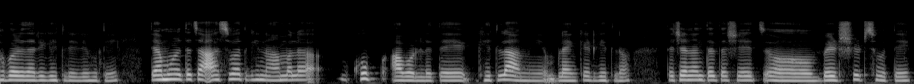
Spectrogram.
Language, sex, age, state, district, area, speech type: Marathi, female, 30-45, Maharashtra, Ahmednagar, urban, spontaneous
